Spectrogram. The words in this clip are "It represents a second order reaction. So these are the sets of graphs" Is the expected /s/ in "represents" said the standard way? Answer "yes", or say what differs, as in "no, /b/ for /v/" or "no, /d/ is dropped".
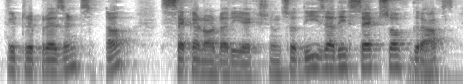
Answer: yes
